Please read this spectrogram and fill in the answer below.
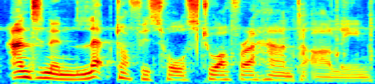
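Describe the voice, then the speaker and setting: A man's voice: fairly low pitch, very animated, a little fast, a little hiss or hum. A man narrating a scripted fantasy story in a wry storytelling manner.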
